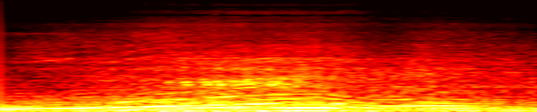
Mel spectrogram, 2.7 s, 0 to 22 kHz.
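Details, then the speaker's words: 2023 BMW M240i rebuilt after a wreck, 13 miles in, under acceleration: a rising tonal whine sits over the engine note for about a second. The transmission is slipping and kicking, and the whine is suspected to come from it. "One more. Listen to the whine."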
